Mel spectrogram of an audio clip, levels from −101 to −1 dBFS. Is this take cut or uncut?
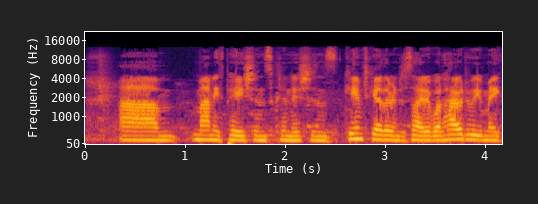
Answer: cut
